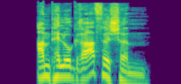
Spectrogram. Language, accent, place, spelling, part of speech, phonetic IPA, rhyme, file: German, Germany, Berlin, ampelografischem, adjective, [ampeloˈɡʁaːfɪʃm̩], -aːfɪʃm̩, De-ampelografischem.ogg
- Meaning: strong dative masculine/neuter singular of ampelografisch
